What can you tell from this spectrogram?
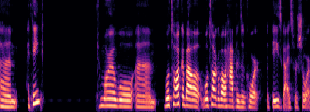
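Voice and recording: A woman speaks at a fairly low pitch with a clear, smooth tone and vocal fry. Her pitch variation is ordinary.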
